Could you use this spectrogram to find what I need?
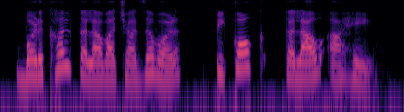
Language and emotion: Marathi, neutral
